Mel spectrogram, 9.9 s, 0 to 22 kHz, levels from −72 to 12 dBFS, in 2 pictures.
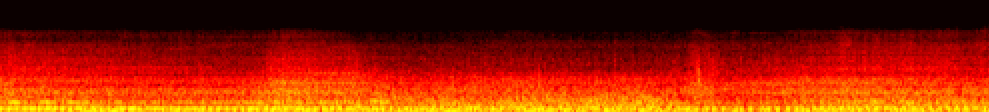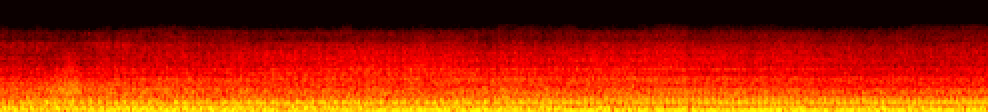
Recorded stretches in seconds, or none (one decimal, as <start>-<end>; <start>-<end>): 0.0-8.3; 9.0-9.9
